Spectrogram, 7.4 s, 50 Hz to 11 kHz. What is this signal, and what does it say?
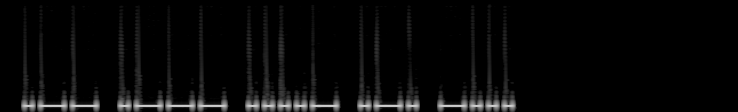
Morse code, heard as a keyed tone, about 15 wpm, 700 Hz. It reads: WJ4RB
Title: USA Call Signs - 5 Characters - Repeated 3x - 15wpm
